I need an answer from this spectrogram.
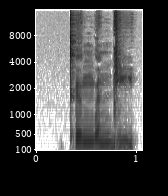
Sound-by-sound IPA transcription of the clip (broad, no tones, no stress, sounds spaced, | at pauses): kʼ ə ŋʷ a n d i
